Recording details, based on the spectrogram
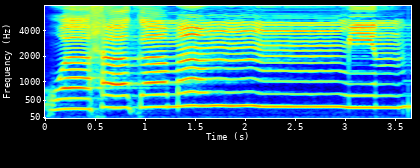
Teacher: tanwin fathahnya ini tidak dibaca n, melainkan m, langsung masuk ke mim. Hakamam masuk dan dengung. Artinya bunyi m-nya tahan dulu. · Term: idgham bi gunnah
